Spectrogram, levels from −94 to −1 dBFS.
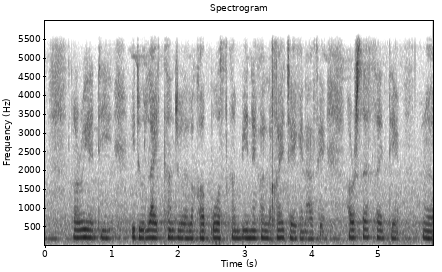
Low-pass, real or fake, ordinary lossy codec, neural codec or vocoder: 5.4 kHz; real; none; none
